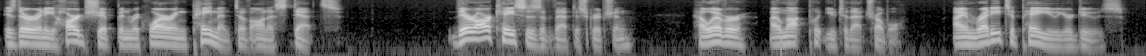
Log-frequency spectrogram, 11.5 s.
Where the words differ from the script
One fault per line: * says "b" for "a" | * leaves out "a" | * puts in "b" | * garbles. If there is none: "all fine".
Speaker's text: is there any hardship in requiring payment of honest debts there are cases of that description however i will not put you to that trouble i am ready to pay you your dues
* puts in "of"
* leaves out "will"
